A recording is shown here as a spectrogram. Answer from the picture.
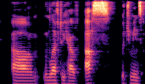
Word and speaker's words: аз: Even though it is spelt with a Z at the end or a Z, we pronounce it like a S.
